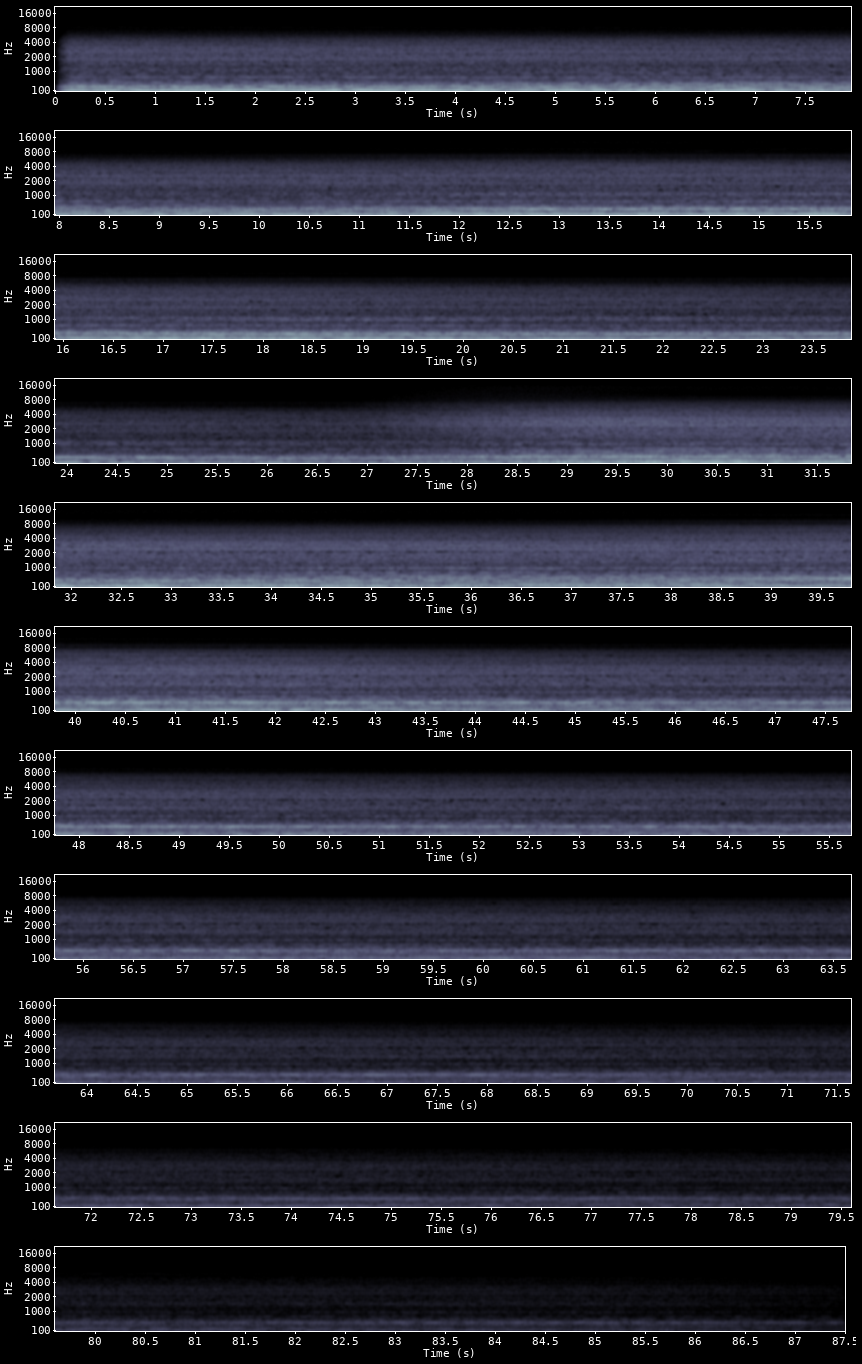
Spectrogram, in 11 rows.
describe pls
Ambient Wave 37
Sound-Design, Drums, Drone, Ambient, Loop, commercial, Piano, Atmosphere, Looping, Ambiance, Cinematic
